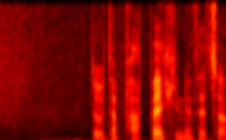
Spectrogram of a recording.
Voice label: "pabell", Welsh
